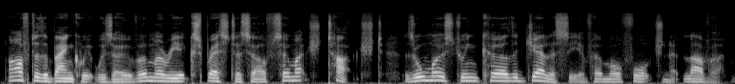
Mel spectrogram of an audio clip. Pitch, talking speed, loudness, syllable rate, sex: 140 Hz, 180 wpm, -18 LUFS, 5.5 syllables/s, male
